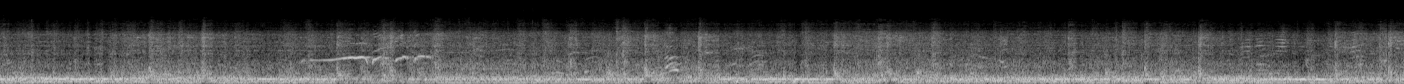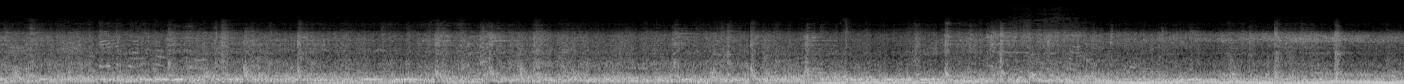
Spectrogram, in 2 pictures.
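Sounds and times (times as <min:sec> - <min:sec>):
train wheels clacking over rail joints: 0:00.0 - 0:28.0.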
